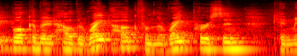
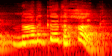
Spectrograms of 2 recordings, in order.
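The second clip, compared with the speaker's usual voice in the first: big sister, disappointed; 12 semitones higher, 4 dB louder than usual. A narrator's reading. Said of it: "said Thea".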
